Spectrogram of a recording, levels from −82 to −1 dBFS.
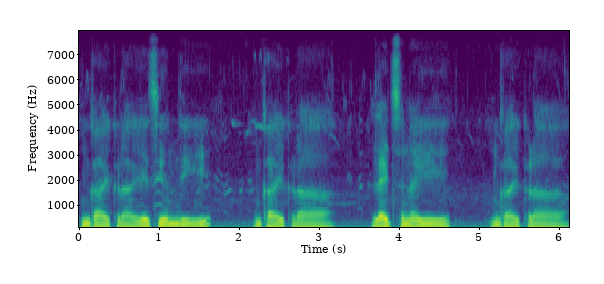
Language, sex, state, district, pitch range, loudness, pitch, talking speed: Telugu, male, Andhra Pradesh, Annamaya, 135-145 Hz, -17 LUFS, 140 Hz, 100 wpm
